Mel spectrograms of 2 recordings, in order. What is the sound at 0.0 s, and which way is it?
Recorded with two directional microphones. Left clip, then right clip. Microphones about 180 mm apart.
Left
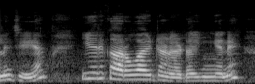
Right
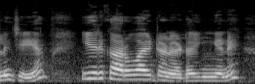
A woman's voice, 25° right (ahead or behind).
